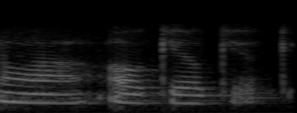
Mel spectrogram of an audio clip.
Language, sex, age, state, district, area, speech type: Malayalam, female, 18-30, Kerala, Thrissur, rural, conversation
